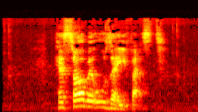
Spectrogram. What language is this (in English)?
Persian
